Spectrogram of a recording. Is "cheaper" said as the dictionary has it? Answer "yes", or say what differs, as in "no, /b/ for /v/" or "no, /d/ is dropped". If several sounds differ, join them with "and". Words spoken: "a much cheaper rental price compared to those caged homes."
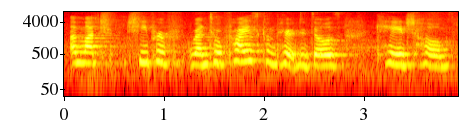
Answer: yes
